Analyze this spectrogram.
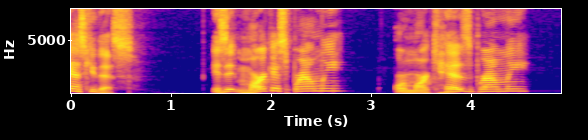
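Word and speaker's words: Marques: wait hold on so he pronounces it himself as Marquez Marquez okay it looks like it's uh Marcus okay Marcus but he pronounces it as Marquez the Str okay well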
